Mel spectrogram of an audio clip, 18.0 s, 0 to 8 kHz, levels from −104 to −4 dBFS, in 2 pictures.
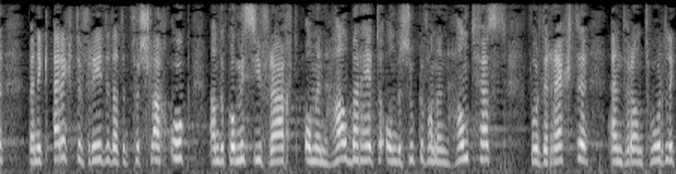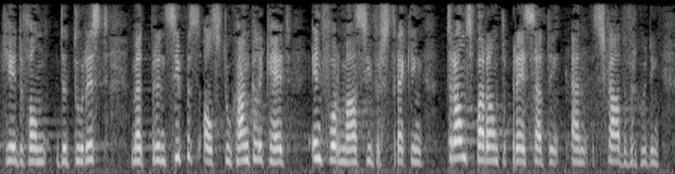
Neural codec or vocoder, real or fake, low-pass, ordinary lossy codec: none; real; 7.2 kHz; MP3, 64 kbps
